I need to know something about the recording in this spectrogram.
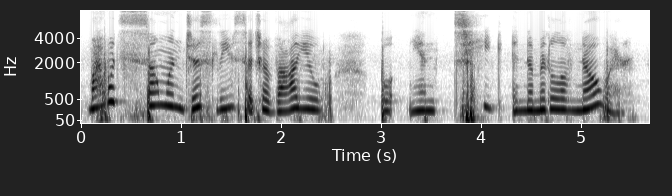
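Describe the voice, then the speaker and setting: Slow, higher-pitched woman reading aloud. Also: a little hiss or hum, low-quality recording. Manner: halting reading, self-correcting. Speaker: game streamer. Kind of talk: reading game dialogue aloud during gameplay.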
